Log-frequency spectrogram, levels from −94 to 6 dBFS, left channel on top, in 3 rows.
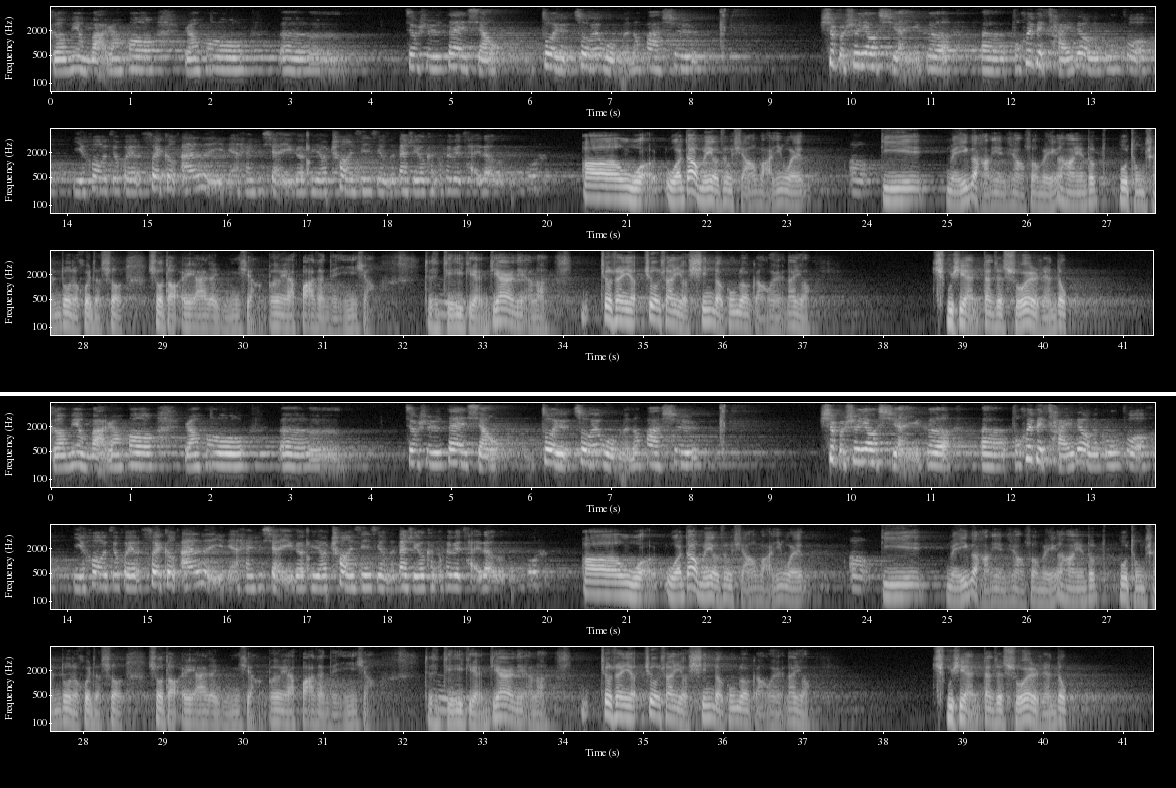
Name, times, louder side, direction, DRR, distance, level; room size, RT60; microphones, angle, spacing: voice 1, 0.0-2.5 2.8-3.7 4.5-8.1 9.6-13.8 14.1-20.0 23.8-24.1 32.4-32.9, right 3 dB, 25° right, 10 dB, 0.8 m, -24 dB
voice 2, 20.4-23.3 24.2-24.7 25.0-26.9 27.2-37.1 38.6-40.3, left 2 dB, 15° left, 13 dB, 0.5 m, -25 dB
24.0 x 19.5 x 9.4 m, 3.0 s
head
